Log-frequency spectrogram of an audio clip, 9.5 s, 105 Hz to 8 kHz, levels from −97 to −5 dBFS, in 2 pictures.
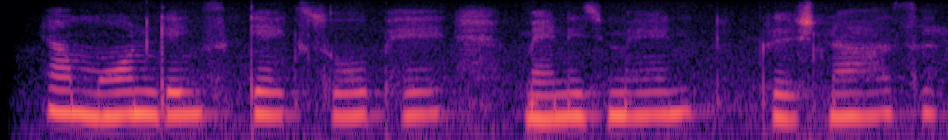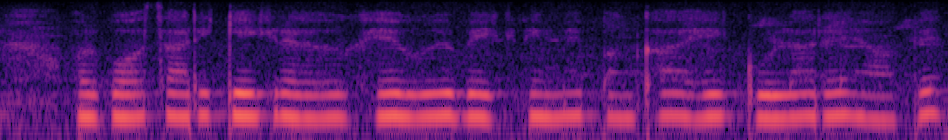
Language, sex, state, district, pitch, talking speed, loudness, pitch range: Hindi, female, Bihar, Jahanabad, 225 Hz, 140 wpm, -43 LUFS, 215-230 Hz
